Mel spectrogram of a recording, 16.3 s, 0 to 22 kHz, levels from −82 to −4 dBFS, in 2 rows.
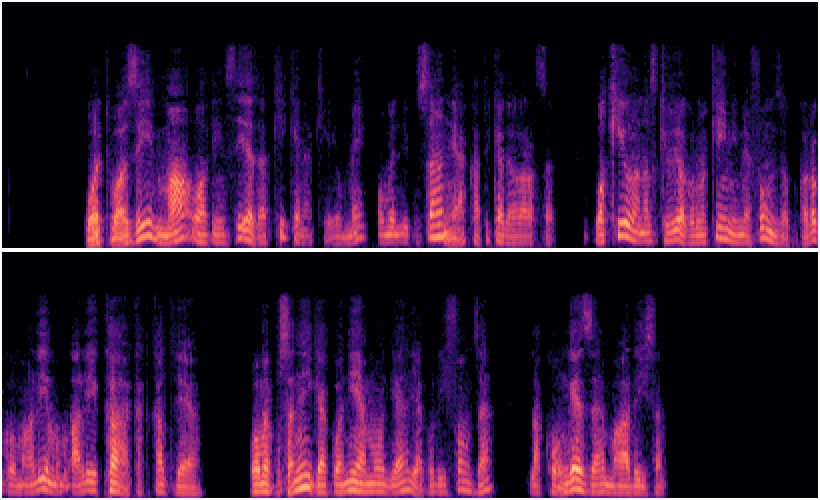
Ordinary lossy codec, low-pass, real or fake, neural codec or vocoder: AAC, 32 kbps; 10.8 kHz; fake; codec, 16 kHz in and 24 kHz out, 0.4 kbps, LongCat-Audio-Codec, fine tuned four codebook decoder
